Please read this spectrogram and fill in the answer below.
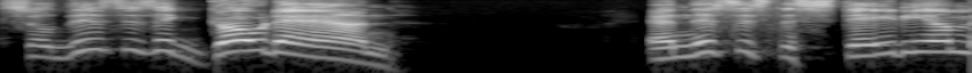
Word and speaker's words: Godin: I used to call him Godin, but I believe it's pronounced Godan.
